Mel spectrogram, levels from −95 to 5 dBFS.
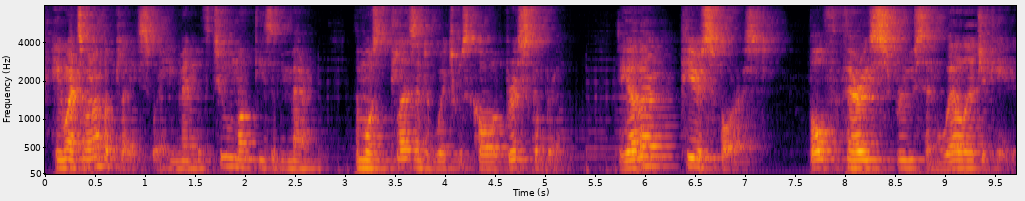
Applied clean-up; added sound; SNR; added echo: neural separator model SepFormer DNS4.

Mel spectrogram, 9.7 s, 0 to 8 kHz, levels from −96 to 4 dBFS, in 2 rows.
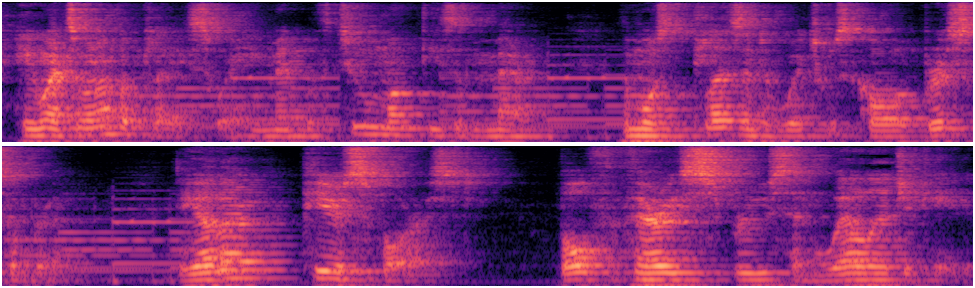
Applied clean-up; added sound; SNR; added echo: none; Electric guitar; 17 dB; reverberation time 0.5 s.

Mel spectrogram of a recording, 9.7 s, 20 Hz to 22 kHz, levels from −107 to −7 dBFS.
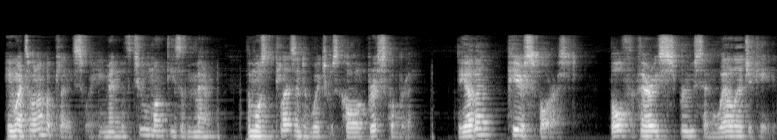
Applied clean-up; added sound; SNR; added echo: neural mask model DeepFilterNet 3.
